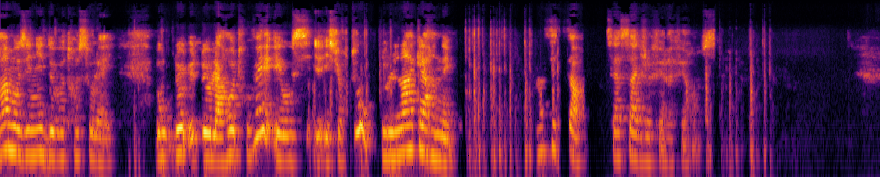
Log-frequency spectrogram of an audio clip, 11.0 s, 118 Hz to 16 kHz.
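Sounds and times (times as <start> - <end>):
speech: 0.0 - 6.0, 6.7 - 9.2
faint typing on a computer keyboard: 3.7 - 7.2, 8.8 - 9.8.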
